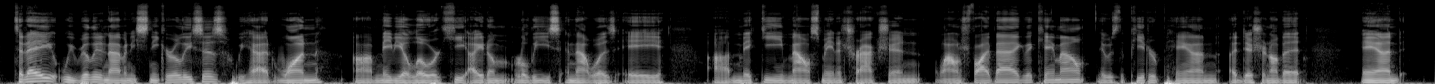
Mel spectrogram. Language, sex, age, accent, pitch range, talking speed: English, male, 30-49, American, 85-100 Hz, 170 wpm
